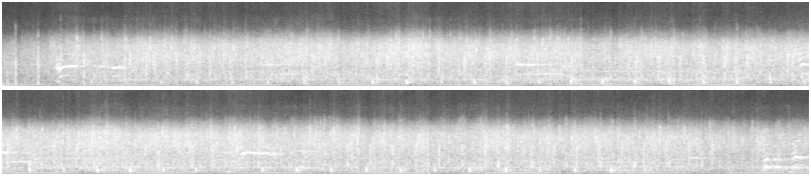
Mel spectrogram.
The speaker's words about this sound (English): How many thank God for the revival we're in? If you do, give the Lord a hand clap. Come on.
